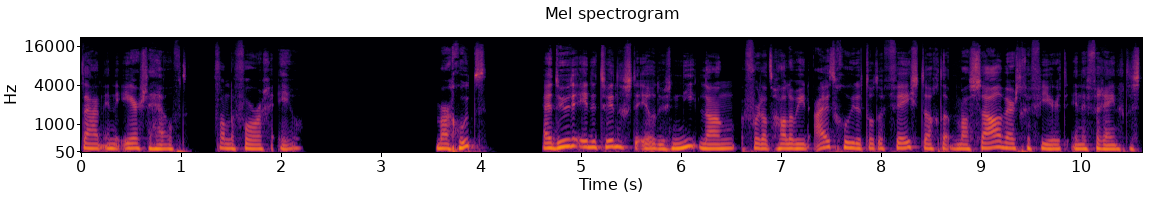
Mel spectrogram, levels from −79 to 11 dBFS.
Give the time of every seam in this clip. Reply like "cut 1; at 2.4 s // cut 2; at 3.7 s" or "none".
none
